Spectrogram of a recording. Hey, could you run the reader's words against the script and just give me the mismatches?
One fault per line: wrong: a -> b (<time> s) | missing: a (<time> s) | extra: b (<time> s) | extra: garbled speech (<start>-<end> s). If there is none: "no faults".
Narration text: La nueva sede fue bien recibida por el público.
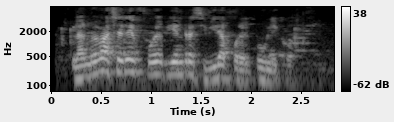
no faults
